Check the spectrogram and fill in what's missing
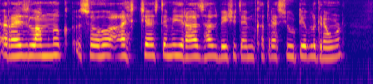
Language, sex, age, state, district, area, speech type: Kashmiri, male, 18-30, Jammu and Kashmir, Shopian, rural, spontaneous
